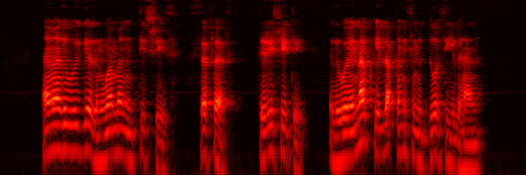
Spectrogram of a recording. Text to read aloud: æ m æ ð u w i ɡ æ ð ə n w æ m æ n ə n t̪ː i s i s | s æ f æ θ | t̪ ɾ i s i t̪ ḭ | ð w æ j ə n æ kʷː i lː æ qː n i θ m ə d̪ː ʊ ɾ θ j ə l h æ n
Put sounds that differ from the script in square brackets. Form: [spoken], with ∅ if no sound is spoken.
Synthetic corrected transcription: æ m æ ð u w i ɡ æ ð ə n w æ m æ n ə n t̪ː i s i [θ] | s æ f æ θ | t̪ ɾ i s i t̪ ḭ | ð w æ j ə n æ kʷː i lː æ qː n i θ m ə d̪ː ʊ ɾ θ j ə l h æ n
